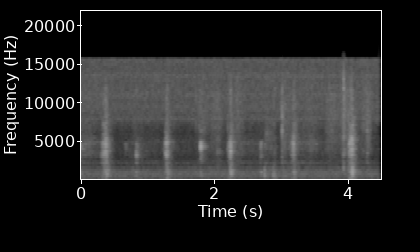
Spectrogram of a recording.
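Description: Close-miked chewing of crisp food, mostly salad vegetables, with a sharp crunch about once a second and softer mouth clicks between, the sharpest one near the end.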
